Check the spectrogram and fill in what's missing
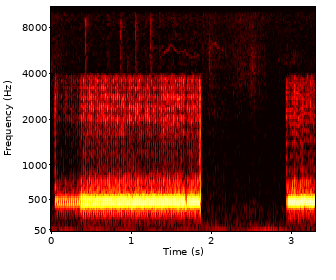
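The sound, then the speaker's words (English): A loud, steady telephone line tone hums for nearly two seconds, cuts out for about a second of near silence, then starts again as a phone call is placed. No one speaks. “Sure, let's give him a call.”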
